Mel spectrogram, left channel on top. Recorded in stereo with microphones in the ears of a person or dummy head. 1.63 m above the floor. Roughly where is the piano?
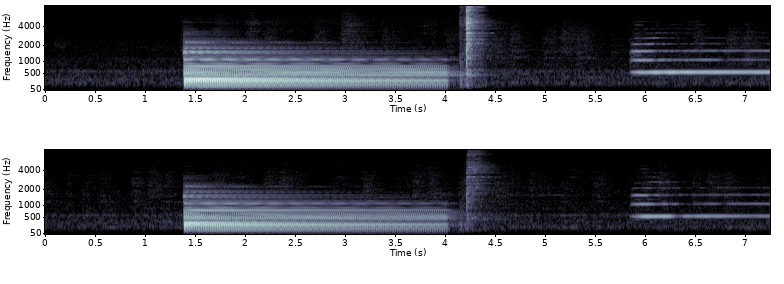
Centre.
